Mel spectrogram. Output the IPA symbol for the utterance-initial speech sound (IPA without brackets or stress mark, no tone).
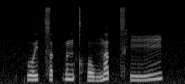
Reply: kʷ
